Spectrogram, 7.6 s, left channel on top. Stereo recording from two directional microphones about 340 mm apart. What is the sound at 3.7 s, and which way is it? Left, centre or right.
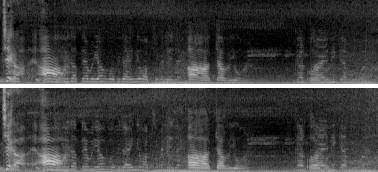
Speech, centre.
